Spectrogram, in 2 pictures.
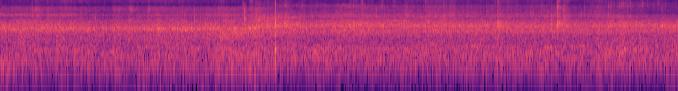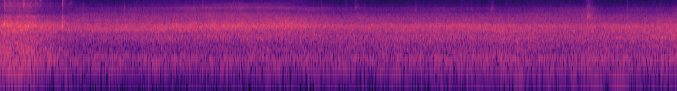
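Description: Steady hum of urban road traffic, louder for the first ten seconds and then dropping to a quieter, even level, with a single sharp click about four seconds in.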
